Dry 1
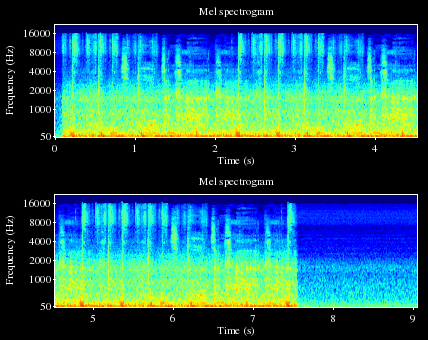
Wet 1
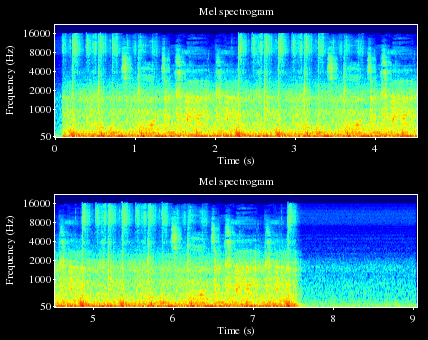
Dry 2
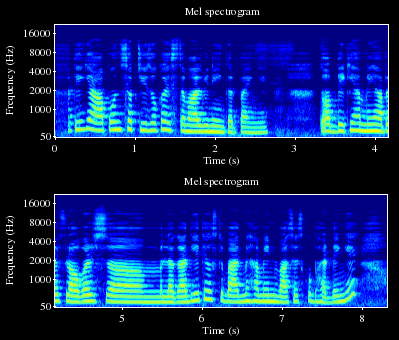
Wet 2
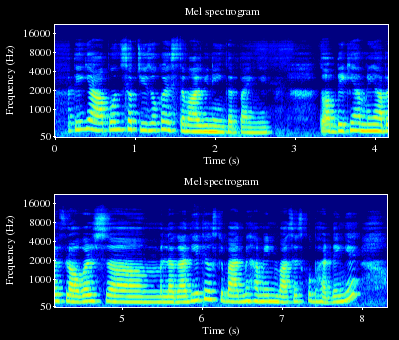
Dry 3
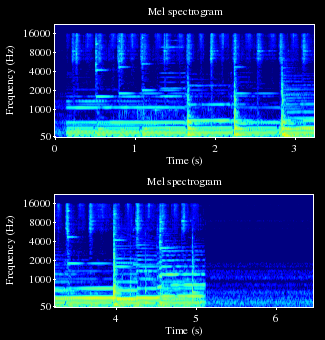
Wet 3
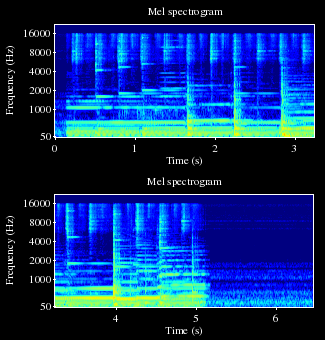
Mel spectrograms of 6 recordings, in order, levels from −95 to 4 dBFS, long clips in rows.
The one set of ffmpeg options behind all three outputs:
-af "aecho=1:1:34|62:0.237|0.224,volume=1.5"

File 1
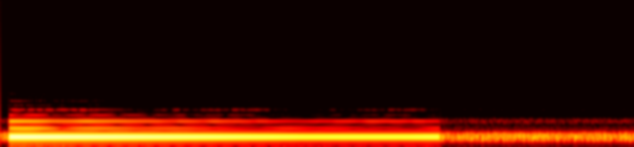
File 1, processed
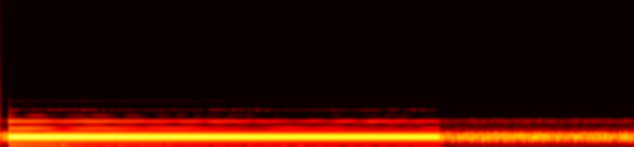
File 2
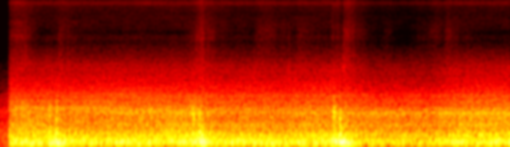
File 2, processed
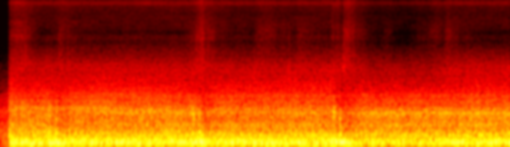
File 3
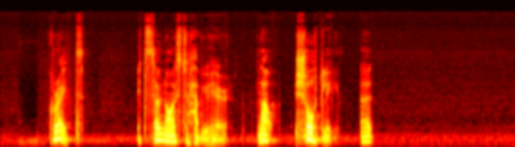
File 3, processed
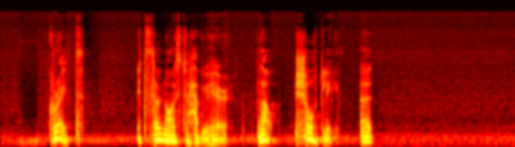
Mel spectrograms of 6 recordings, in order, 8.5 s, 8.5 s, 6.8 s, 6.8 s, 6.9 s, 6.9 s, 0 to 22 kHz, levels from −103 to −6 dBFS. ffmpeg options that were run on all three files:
-filter_complex "[0:a]acrossover=split=100|3200[s0][s1][s2];[s0]acompressor=threshold=0.0355:ratio=4[s3];[s1]acompressor=threshold=0.0251:ratio=4[s4];[s2]acompressor=threshold=0.00316:ratio=4[s5];[s3][s4][s5]amix=inputs=3:normalize=0,volume=1.41"

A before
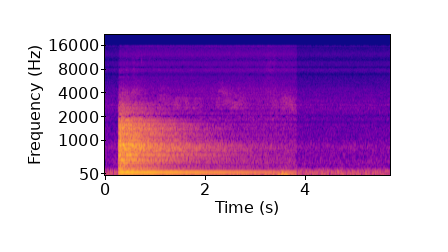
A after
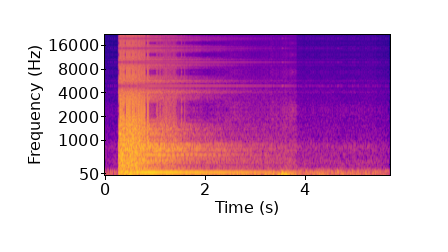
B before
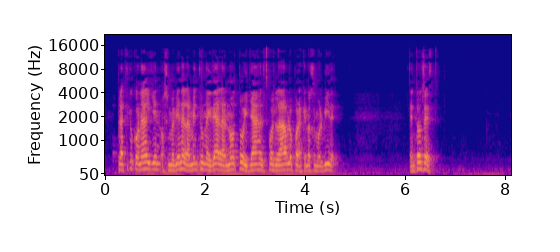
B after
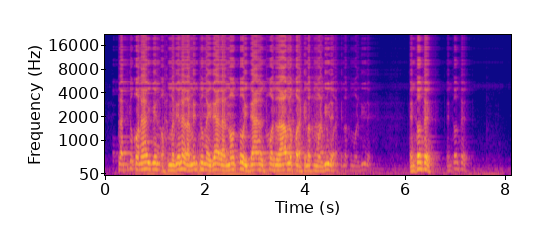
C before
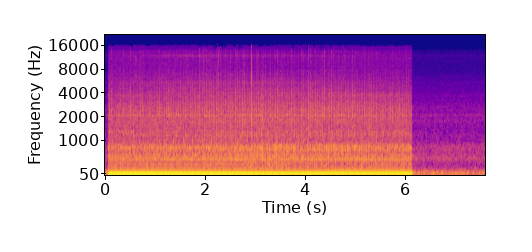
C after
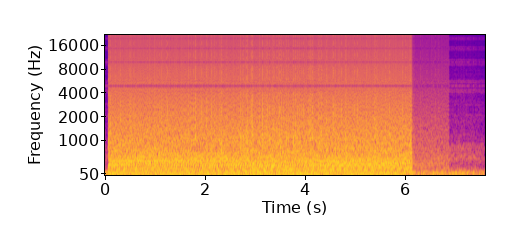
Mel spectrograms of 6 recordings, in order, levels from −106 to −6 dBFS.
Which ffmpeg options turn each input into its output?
-filter_complex "[0:a]lowpass=f=1200:p=1,bandreject=f=158.9:t=h:w=4,bandreject=f=317.8:t=h:w=4,bandreject=f=476.7:t=h:w=4,bandreject=f=635.6:t=h:w=4,bandreject=f=794.5:t=h:w=4,bandreject=f=953.4:t=h:w=4,bandreject=f=1112.3:t=h:w=4,dynaudnorm=f=210:g=5:m=1.88,asplit=2[s0][s1];[s1]asoftclip=type=hard:threshold=0.266,volume=0.355[s2];[s0][s2]amix=inputs=2:normalize=0,acrusher=samples=9:mix=1:aa=0.000001,aeval=exprs='(mod(3.55*val(0)+1,2)-1)/3.55':c=same,asplit=2[s3][s4];[s4]adelay=17,volume=0.2[s5];[s3][s5]amix=inputs=2:normalize=0,aecho=1:1:733:0.119,volume=1.58"

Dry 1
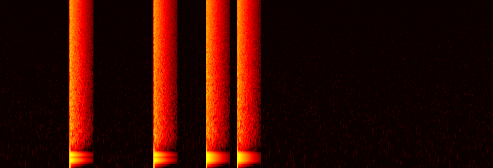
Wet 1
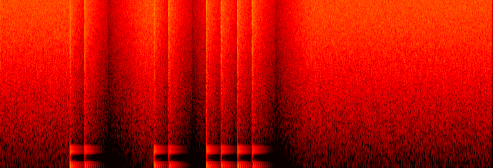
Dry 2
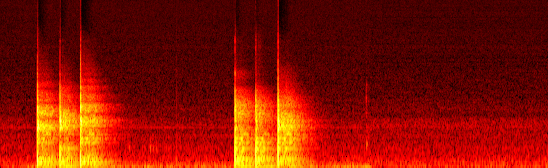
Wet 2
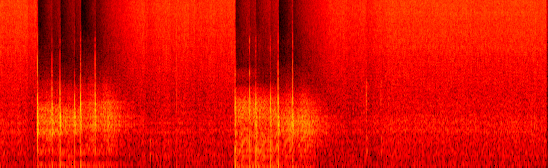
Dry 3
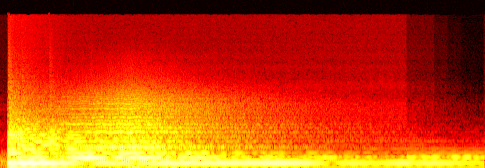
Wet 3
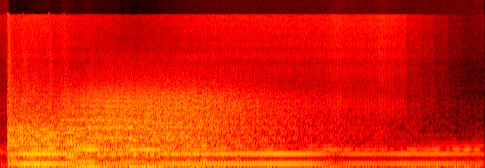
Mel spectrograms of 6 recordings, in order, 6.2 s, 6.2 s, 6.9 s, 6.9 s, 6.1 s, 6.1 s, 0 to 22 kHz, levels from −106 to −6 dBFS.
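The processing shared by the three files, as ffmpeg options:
-filter_complex "[0:a]asplit=2[s0][s1];[s1]aecho=0:1:182:0.422[s2];[s0][s2]amix=inputs=2:normalize=0,acompressor=mode=upward:threshold=0.112:ratio=2.5,aderivative,acrossover=split=180[s3][s4];[s4]acompressor=threshold=0.00708:ratio=10[s5];[s3][s5]amix=inputs=2:normalize=0,aeval=exprs='val(0)*sin(2*PI*160*n/s)':c=same,volume=3.16"

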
